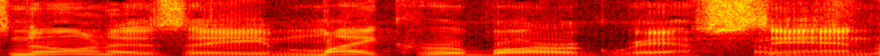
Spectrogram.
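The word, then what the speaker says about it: microbarograph: bought this instrument but it's known as a micro bar graph stand right that you got it and you got the pronunciation right as well i usually do now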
